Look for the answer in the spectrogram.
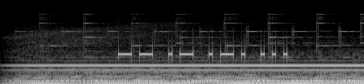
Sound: morse code

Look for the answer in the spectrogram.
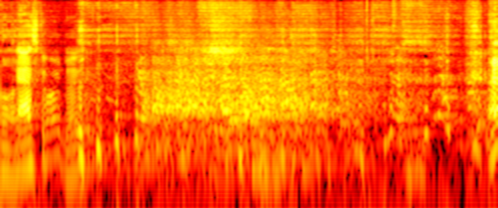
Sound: laughter

